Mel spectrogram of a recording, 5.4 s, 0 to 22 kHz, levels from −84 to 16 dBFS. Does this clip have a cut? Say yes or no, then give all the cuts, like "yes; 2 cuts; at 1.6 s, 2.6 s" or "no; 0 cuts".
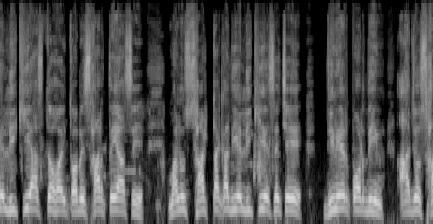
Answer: no; 0 cuts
